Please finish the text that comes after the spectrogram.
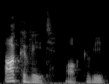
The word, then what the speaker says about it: aquavit: come collect your aquavit is it aquavit or aquavit aquavit akovit okay so I said it wrong for the intro part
